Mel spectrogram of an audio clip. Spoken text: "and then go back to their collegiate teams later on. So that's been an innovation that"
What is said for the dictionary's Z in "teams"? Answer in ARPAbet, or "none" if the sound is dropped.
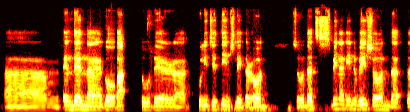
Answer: S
